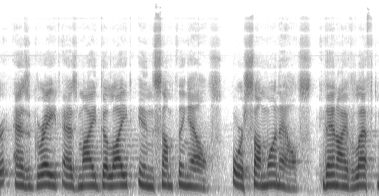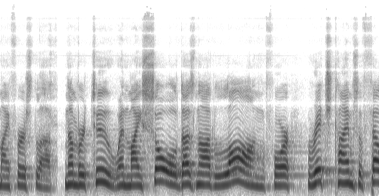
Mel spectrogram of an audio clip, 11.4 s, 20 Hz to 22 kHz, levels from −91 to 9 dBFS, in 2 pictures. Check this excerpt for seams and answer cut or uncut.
cut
